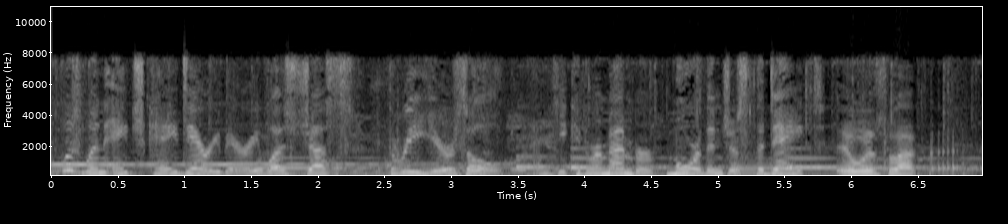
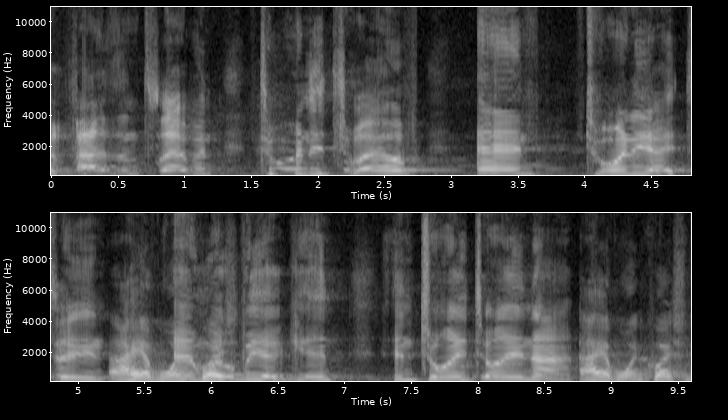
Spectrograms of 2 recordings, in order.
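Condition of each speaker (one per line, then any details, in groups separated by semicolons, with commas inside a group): No condition
Cerebral palsy; born premature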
